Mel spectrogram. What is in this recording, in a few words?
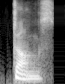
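"tongue", Indian; Dictionary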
